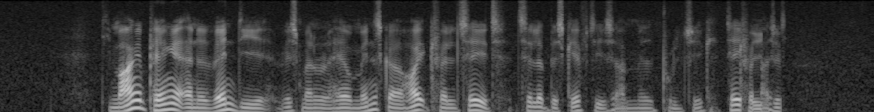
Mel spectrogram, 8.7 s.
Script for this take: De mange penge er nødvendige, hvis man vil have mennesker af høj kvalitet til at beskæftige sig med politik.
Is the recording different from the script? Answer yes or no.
yes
